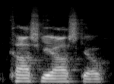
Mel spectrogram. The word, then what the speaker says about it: Kosciusko: Is it Kosciusko? Kosciusko. Kosciusko. There you go. There's that one. And the Old Itala County Jail, which is also, say it again, Jeremy. Kosciusko.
